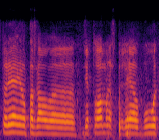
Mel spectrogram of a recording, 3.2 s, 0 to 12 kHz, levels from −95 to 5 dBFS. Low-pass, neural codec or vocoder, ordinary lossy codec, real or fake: 7.2 kHz; codec, 16 kHz, 1.1 kbps, Voila-Tokenizer; Opus, 32 kbps; fake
